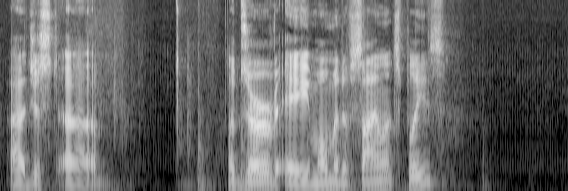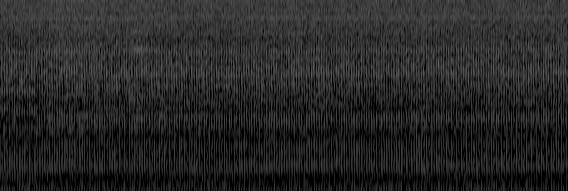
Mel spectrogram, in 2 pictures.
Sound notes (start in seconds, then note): none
